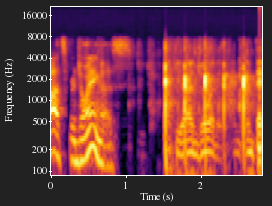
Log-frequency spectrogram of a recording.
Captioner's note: audience applauding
